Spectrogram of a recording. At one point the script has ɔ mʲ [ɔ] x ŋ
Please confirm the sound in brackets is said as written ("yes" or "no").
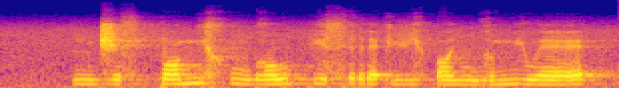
yes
